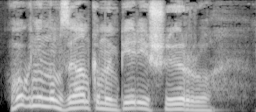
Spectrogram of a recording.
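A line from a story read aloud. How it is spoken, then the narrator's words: Sigh. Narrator (Russian): вздохнул я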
